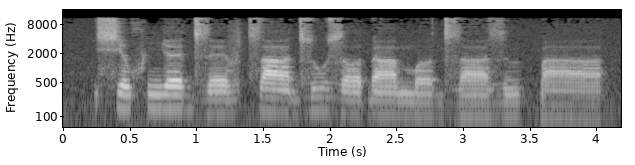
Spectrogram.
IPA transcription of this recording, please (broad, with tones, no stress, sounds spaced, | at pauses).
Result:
ɕ ɛ˦ xʷ ɲ ɛ˦ d͡z ɛ˨ v t͡s a˦˨ d͡z u˦ z ʌ˨ ɗ a˨ m ʌ˨ d͡z a˨ z ɯ˨ k͡p a˨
